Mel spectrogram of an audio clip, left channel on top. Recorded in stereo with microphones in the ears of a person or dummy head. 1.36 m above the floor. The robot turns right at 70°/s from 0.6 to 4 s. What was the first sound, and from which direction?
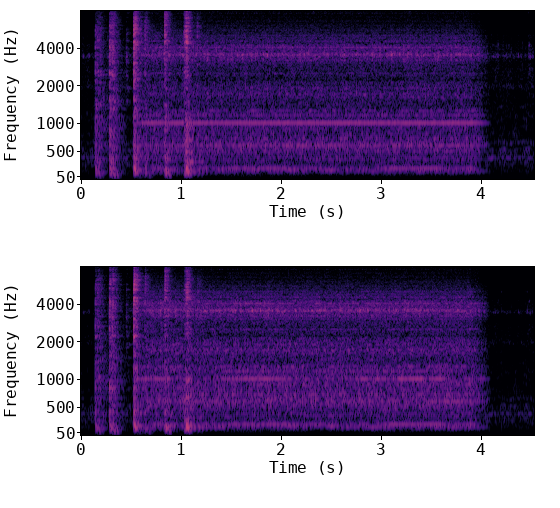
A zipper, 5° right (ahead or behind).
